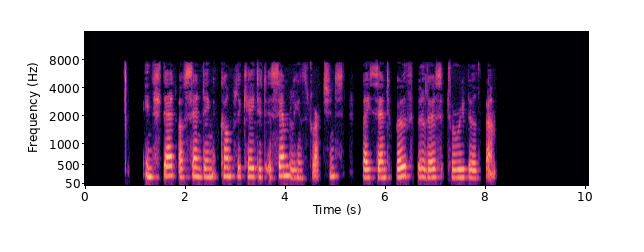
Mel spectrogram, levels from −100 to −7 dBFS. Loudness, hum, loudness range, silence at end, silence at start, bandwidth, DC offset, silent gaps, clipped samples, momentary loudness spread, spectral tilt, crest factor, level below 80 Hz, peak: -28 LUFS; none; 3 LU; 1.9 s; 0.8 s; 7.8 kHz; under 0.1%; 0.89-1.15 s, 4.71-4.76 s, 5.19-5.26 s, 5.37-5.54 s, 6.13-6.21 s, 6.57-6.64 s, 7.18-7.23 s, 7.91-8.00 s; under 0.1%; 12 LU; -4.5 dB/octave; 20 dB; -72 dBFS; -10 dBFS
